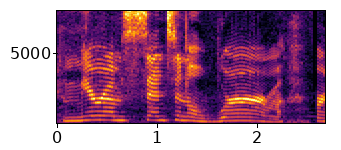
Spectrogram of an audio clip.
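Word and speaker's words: Miirym: Miram Sentinel Worm for 3, a green, blue, and a red. Did I not pronounce that right? Miram.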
